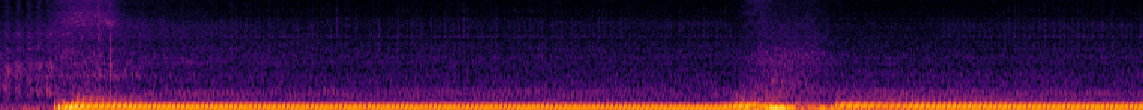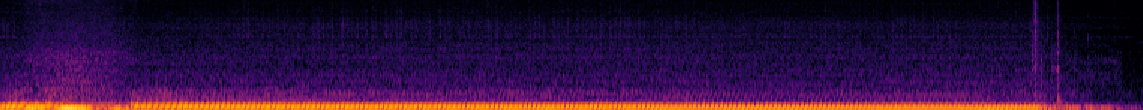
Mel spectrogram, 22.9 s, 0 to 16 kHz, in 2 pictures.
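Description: A Toyota Celica GT4 ST185 with a faulty ignition coil idles loudly and steadily up close, broken by two quick throttle blips midway before the engine cuts off near the end.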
